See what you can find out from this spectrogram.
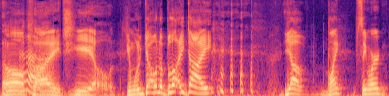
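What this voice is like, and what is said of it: Put-on British accent. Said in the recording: “I don't know which British accent I want to go into.”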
